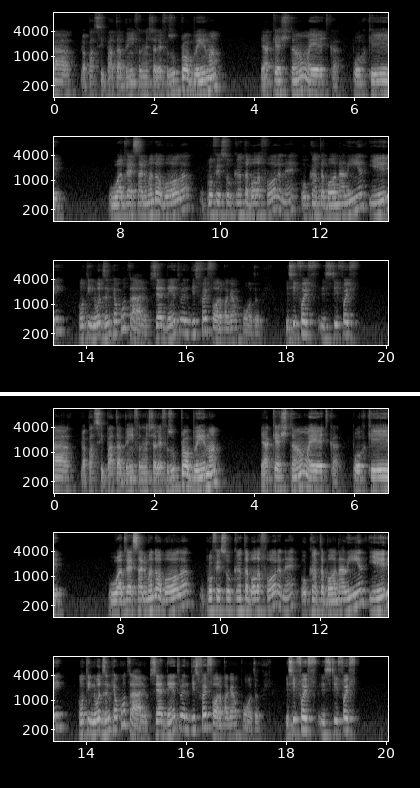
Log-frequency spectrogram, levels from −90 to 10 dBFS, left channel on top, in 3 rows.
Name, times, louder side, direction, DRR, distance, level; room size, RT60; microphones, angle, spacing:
voice 1, 0.0-3.3 4.1-5.7 6.0-6.8 7.8-13.6 13.9-17.5 18.0-19.4, right 4 dB, 70° right, 0.9 m, -31 dB
12.0 x 5.7 x 3.1 m
head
